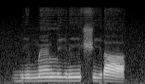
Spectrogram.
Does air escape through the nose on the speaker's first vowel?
yes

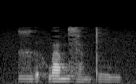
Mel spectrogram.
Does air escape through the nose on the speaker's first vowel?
no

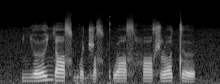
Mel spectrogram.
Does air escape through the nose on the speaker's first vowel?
no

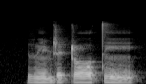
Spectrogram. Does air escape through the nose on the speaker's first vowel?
yes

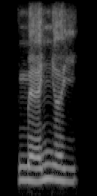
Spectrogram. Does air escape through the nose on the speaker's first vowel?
no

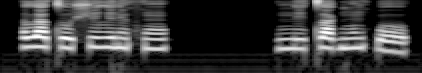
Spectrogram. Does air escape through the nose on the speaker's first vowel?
no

